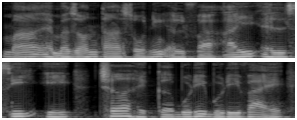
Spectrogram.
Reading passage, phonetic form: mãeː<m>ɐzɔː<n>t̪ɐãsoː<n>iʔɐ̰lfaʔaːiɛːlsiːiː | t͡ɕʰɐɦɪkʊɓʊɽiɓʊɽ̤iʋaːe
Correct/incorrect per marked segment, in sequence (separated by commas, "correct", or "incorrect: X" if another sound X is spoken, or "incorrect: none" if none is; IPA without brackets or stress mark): correct, correct, correct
